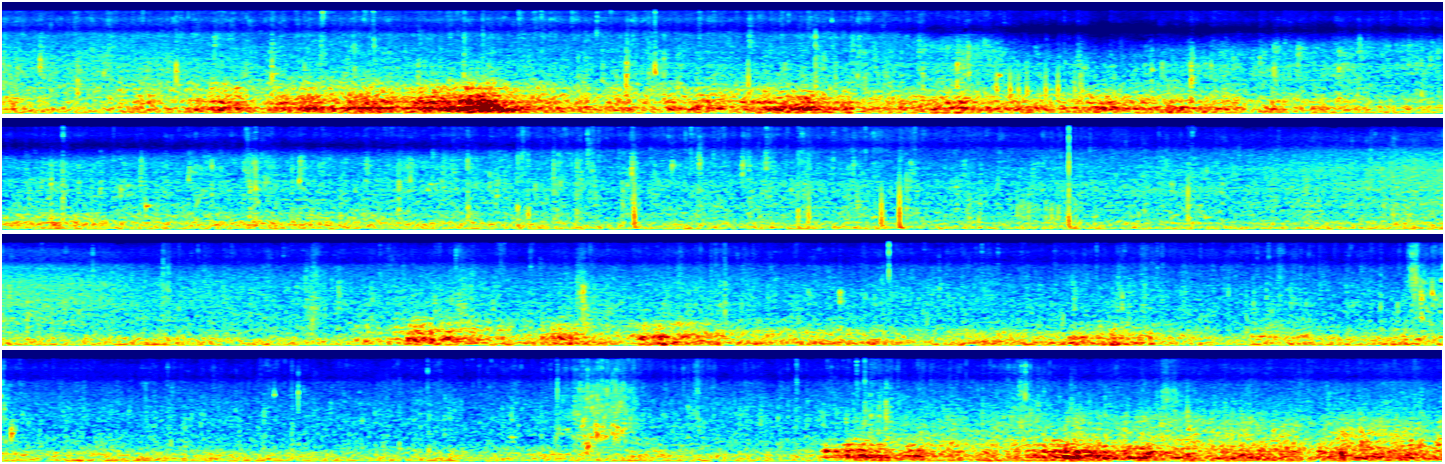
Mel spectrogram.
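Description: Heavy rain pouring steadily, with rumbles of thunder at the start, again in the middle and once more near the end.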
